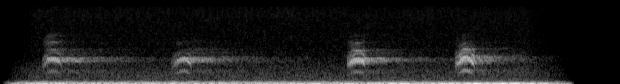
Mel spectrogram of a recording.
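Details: Raven giving four drawn-out, hoarse calls with steady pitch, spaced about one to two seconds apart, over a constant low rumble like wind throughout.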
